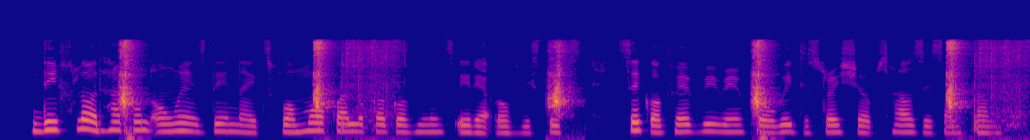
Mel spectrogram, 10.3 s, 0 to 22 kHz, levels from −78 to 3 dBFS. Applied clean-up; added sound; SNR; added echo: none; Fire; -2 dB; none.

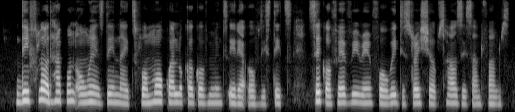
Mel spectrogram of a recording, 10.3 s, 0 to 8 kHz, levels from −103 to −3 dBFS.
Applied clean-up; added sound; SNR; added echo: none; none; none; none.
